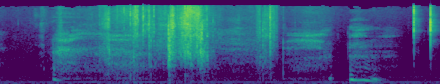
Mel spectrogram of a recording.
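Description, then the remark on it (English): Crisp crinkling of paper being handled, with irregular rustles and sharper crackles across a few seconds, and a faint low hum underneath. “Yeah, there's a different paper.”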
